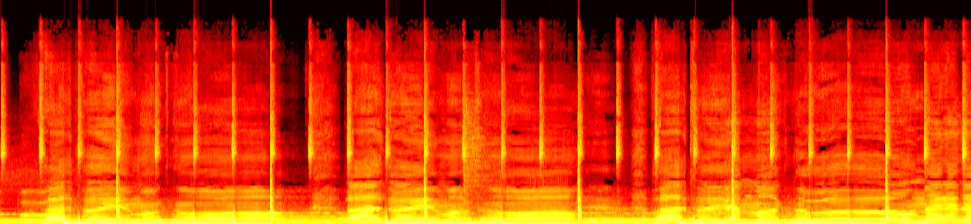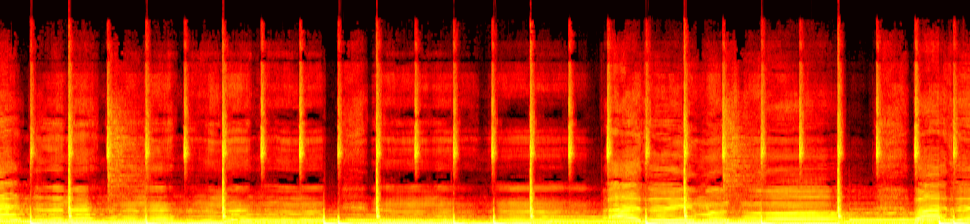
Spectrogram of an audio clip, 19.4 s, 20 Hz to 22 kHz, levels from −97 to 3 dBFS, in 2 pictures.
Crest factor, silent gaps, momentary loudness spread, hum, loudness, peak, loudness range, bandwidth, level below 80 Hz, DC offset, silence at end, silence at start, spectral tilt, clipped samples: 8 dB; none; 8 LU; none; -10 LUFS; 0 dBFS; 1 LU; 16 kHz; -12 dBFS; under 0.1%; 0 s; 0 s; -6 dB/octave; under 0.1%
